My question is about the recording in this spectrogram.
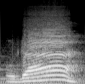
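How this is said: The word is said in an annoyed, irritated voice.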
